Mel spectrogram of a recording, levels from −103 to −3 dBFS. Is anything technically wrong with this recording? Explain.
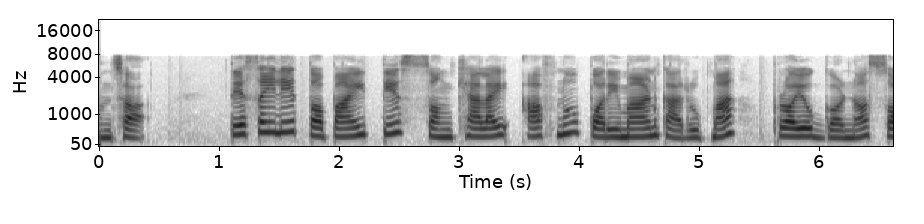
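No, nothing's wrong with this speech: it has simply passed through a call's microphone processing, so the lowest bass is trimmed and nothing sits above 8 kHz, which is just how that path normally sounds.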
